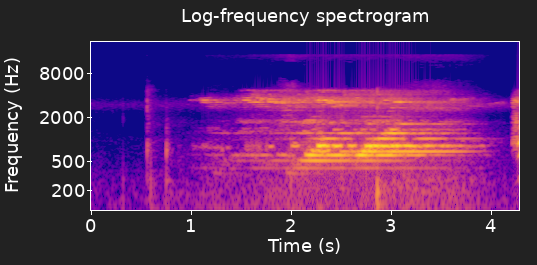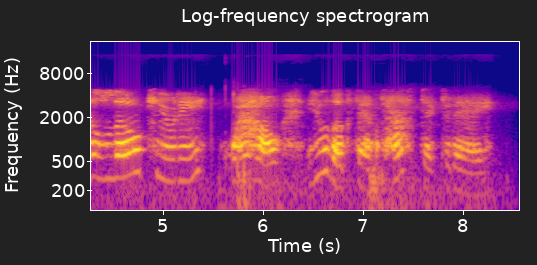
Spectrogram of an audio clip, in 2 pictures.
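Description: My Enchanted Mirror talking toy switching on: a short electronic jingle plays for about three seconds, then the mirror's recorded voice starts speaking through its small built-in speaker.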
